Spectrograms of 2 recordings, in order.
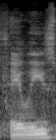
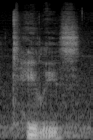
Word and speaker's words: Thales: is his fails or sometimes we pronounce it thales but i don't know why i think it's actually a taylee's uh theorem he's got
